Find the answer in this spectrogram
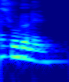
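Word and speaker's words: pseudonym: स्यूडोनेम इसकी जो है प्रोनाउंसिएशन होता है स्यूडोनेम।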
